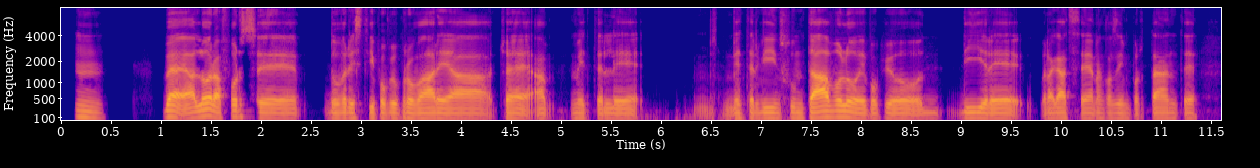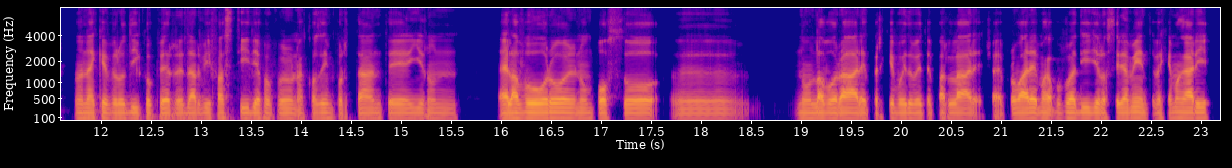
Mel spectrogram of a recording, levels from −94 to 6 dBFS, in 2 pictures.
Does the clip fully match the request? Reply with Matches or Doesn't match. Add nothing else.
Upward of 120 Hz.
Doesn't match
